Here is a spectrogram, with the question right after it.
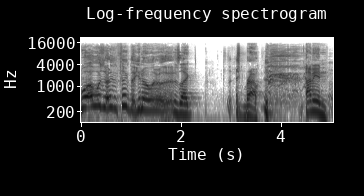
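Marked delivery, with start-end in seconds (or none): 0.0-1.4 high, loud mock defensive protest. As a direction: sputter an excuse. Doug excusing himself in AAR.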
